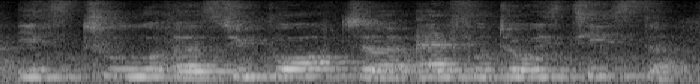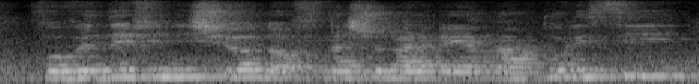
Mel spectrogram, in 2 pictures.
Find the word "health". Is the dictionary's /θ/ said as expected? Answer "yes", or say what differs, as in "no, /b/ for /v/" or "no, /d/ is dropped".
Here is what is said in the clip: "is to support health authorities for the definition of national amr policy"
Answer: no, /f/ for /θ/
